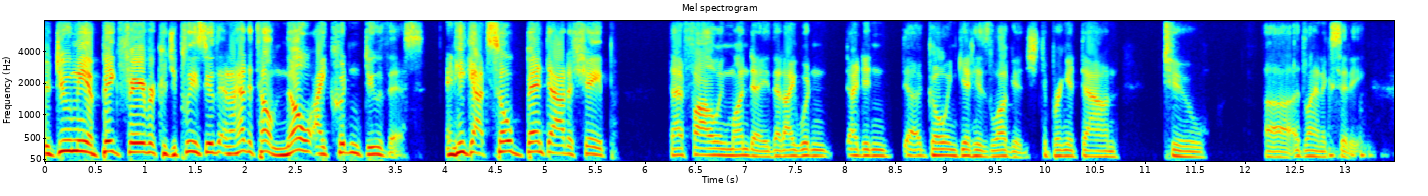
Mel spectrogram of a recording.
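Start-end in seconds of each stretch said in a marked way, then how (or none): 0.0-1.8 earnest, pleading, leaning hard into it. Retelling a man pressing for a favor: imitating someone pleading. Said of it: "I don't wanna say begging, but he's really kinda leaning into it".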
